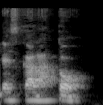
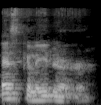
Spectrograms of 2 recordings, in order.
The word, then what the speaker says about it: escalator: Et la lettre T, souvent les gens là, ils flappent ça. Ça ne devient pas to, ça devient do. Do ou bien R. Donc escalader. Escalader. Escalader.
